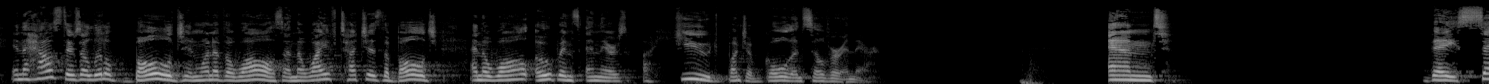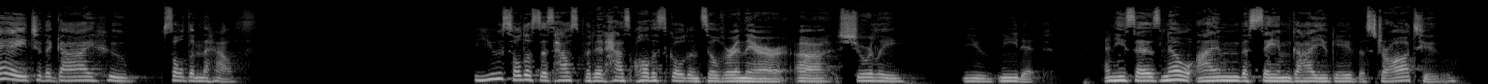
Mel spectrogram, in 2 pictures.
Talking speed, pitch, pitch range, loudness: 155 wpm, 170 Hz, 140-195 Hz, -28 LUFS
